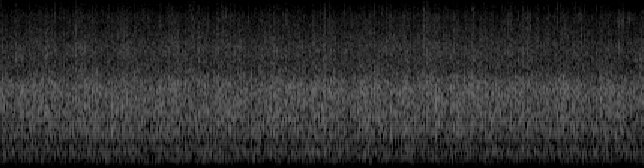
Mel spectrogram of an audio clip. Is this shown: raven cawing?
no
